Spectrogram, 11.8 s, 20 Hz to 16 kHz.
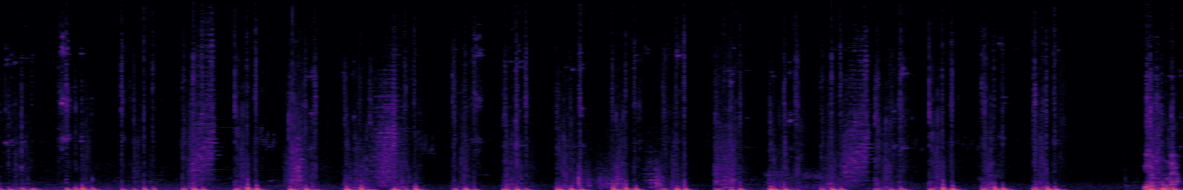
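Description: Horse hooves clip-clop in a steady, loud walking rhythm in the video game Mount & Blade 2: Bannerlord, each strike sharp and close, with brief pauses near the end.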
